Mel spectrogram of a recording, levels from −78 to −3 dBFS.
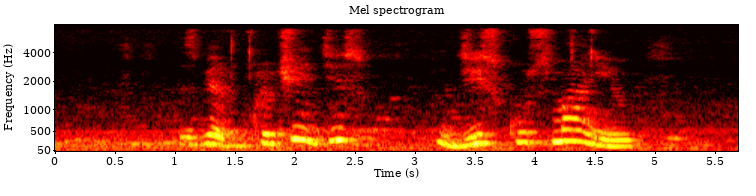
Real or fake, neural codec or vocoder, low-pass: real; none; 7.2 kHz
